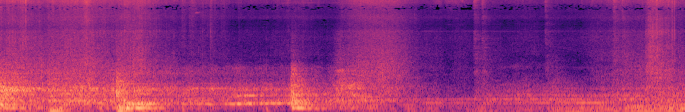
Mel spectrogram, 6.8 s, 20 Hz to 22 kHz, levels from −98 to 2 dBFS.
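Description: Listening to this recording of everyday sounds, nothing stood out as a technical problem.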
